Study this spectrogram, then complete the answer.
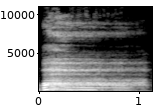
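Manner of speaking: exaggerated gasp, pitched high; theatrical gasp of fake fright; mock shocked gasp. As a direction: gasp dramatically, as if traumatized. Mocking someone acting so traumatized.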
